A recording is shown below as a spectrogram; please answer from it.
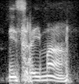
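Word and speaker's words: מִצְרַיְמָה: Actually three syllables in that one, right? Yeah, mitzreima.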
